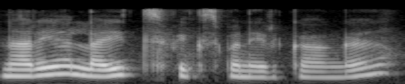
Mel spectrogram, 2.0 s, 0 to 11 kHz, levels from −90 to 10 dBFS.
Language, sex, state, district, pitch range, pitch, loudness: Tamil, female, Tamil Nadu, Nilgiris, 195-260 Hz, 225 Hz, -15 LUFS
